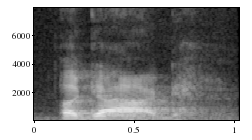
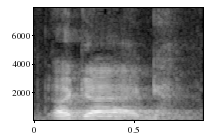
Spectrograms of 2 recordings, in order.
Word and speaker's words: Agag: Because there is a character, I want to make sure I say his name right, that we're going to meet next week, who is Amech. Let me see here. Agag. Really, that's it. Agag. That's his name.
